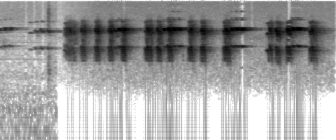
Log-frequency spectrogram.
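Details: Dark-backed Sibias feeding at Doi Lang, Chiang Mai, Thailand, on a cold day raise a noisy racket: a fast run of harsh, high chattering notes in bursts, with brief pauses between groups.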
